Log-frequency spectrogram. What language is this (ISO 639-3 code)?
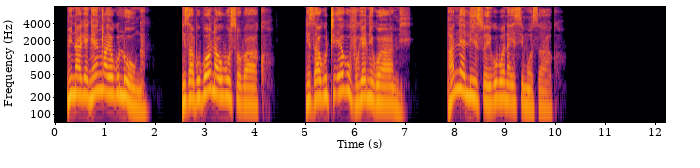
nde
